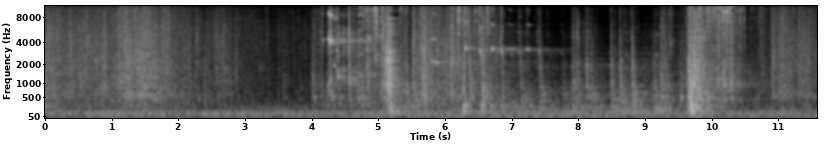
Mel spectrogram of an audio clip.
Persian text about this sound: ببخشید این در باز نمیشه. آه اون زبونش خرابه، قفلشو انداختم.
